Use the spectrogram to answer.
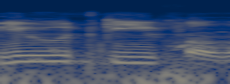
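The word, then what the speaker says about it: beautiful: যদিও এখানে অনেকগুলো মানে ভাগ আছে, বিউটিফুল তিনটা, এটা উচ্চারণ ফুল না, ফল।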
